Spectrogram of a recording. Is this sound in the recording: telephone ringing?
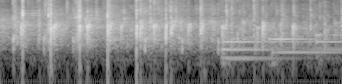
no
